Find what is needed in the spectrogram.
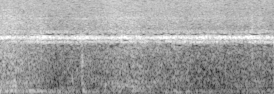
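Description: Faint steady trilling of crickets, one unbroken high tone, in an otherwise near-silent pause.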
